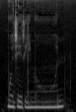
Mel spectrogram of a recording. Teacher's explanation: جیم پر قلقلہ، راہ کے نیچے کسرہ تو راہ باریک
